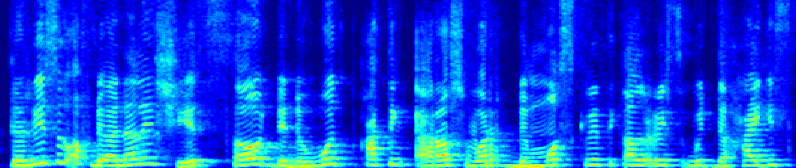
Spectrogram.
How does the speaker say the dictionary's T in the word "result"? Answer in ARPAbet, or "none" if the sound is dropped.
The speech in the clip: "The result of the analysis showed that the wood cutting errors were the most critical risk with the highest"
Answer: none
